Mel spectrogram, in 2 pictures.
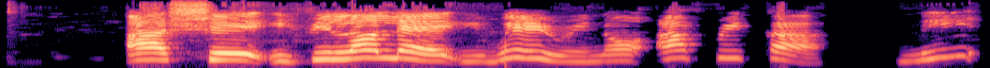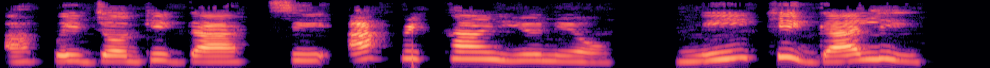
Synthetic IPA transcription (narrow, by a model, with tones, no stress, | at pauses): a˧ʃe˧i˨fi˧lɔ˦lɛ˦˨i˨we˨˦i˦˨ɾ̃ĩ˨nã˧ʔa˦fɾi˦ka˦˨ | nĩ˨˦a˦˨k͡pe˧d͡ʒɔ˧ɡi˦ɡa˧ti˦a˦fɾi˦kã˦nju˧nĩ˧ɔ̃˨ | nĩ˨˦ki˦˨ɡa˨˦li˦˨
